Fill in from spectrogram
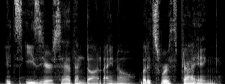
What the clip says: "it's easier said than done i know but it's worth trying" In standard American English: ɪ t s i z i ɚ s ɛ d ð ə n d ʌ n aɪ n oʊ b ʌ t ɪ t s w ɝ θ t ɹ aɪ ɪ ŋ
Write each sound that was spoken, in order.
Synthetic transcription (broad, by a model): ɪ t s i z i ɚ s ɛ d ð ə n d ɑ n aɪ n oʊ b ʌ t ɪ t s w ɝ θ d ɹ aɪ ɪ ŋ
